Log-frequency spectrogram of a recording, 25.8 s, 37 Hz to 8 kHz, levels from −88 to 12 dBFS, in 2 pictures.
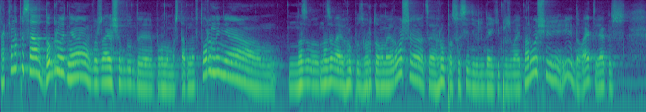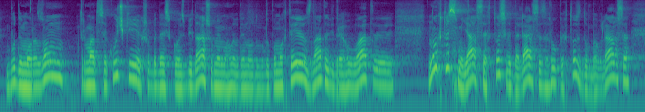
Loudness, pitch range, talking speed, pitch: -18 LUFS, 125-180 Hz, 120 wpm, 140 Hz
